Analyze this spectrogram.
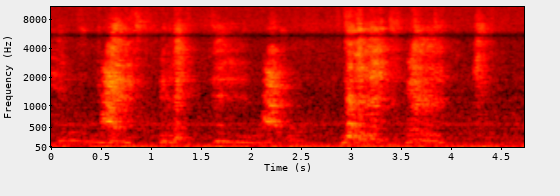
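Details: Play-wrestling pair of 11.5-week-old Shetland Sheepdog puppies, Holly and Pearl, on their final evening together; a quick series of about six short rough barks and growly yips, roughly one every second, over steady hum.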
